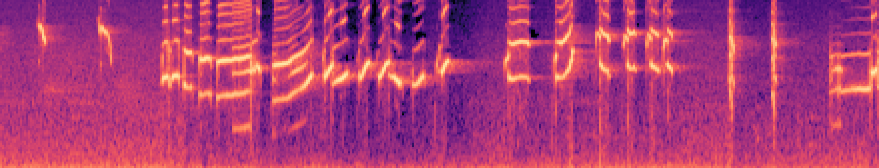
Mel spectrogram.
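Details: White-rumped shama in training for singing contests, delivering a loud, many-voiced song: rapid rising and falling whistles, fast trills and sharp high chips in dense bursts, separated by brief pauses.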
